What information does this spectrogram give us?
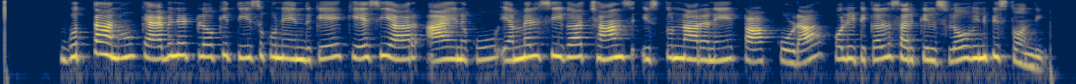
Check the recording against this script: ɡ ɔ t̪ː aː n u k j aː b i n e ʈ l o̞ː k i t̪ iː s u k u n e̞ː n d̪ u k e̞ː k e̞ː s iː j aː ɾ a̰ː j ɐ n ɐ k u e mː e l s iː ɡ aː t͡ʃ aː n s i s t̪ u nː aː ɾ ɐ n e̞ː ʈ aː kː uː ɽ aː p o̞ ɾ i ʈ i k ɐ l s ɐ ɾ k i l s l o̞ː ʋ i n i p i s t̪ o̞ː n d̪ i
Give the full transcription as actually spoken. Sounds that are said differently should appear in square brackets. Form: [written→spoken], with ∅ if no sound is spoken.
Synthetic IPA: ɡ [ɔ→u] t̪ː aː n u k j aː b i n e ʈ l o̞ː k i t̪ iː s u k u n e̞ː n d̪ u k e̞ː k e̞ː s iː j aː ɾ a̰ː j ɐ n ɐ k u e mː e l s iː ɡ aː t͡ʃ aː n s i s t̪ u nː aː ɾ ɐ n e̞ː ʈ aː kː uː ɽ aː p o̞ [ɾ→l] i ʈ i k ɐ l s ɐ ɾ k i l s l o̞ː ʋ i n i p i s t̪ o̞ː n d̪ i

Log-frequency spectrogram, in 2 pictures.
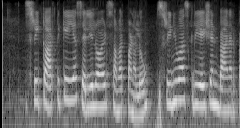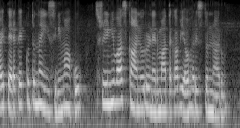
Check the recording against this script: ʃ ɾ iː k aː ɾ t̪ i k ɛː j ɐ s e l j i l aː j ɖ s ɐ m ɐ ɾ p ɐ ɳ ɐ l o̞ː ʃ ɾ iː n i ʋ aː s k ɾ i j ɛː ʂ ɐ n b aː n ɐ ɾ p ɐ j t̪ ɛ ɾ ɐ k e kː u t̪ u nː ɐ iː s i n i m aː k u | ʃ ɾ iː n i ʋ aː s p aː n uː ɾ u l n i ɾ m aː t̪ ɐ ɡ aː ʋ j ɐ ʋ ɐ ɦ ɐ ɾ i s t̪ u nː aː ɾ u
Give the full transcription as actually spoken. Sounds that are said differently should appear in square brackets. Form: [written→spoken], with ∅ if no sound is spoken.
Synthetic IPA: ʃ ɾ iː k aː ɾ t̪ i k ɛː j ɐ s e l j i l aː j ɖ s ɐ m ɐ ɾ p ɐ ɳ ɐ l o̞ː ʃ ɾ iː n i ʋ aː s k ɾ i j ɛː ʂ ɐ n b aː n ɐ ɾ p ɐ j t̪ ɛ ɾ ɐ k e kː u t̪ u nː ɐ iː s i n i m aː k u | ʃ ɾ iː n i ʋ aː s [p→k] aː n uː ɾ u [l→∅] n i ɾ m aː t̪ ɐ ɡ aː ʋ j ɐ ʋ ɐ ɦ ɐ ɾ i s t̪ u nː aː ɾ u

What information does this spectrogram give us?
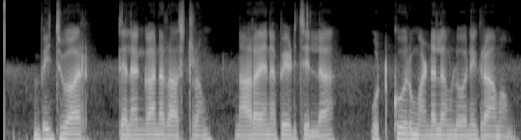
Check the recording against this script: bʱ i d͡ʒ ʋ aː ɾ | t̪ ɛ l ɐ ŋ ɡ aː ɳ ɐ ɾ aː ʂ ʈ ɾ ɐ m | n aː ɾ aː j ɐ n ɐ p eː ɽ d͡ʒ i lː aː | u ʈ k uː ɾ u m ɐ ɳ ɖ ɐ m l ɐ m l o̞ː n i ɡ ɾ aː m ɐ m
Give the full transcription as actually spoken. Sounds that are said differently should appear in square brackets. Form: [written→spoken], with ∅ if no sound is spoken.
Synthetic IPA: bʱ i d͡ʒ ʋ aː ɾ | t̪ ɛ l ɐ ŋ ɡ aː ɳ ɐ ɾ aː ʂ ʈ ɾ ɐ m | n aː ɾ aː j ɐ n ɐ p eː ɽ d͡ʒ i lː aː | u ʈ k uː ɾ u m ɐ ɳ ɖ ɐ [m→∅] l ɐ m l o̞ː n i ɡ ɾ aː m ɐ m

